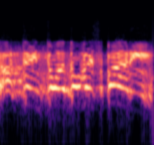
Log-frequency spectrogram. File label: player friendly fire mood high, speech it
